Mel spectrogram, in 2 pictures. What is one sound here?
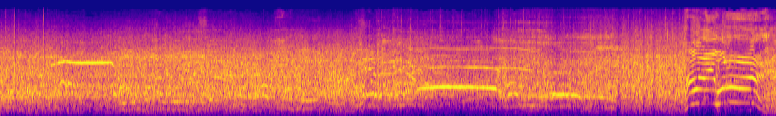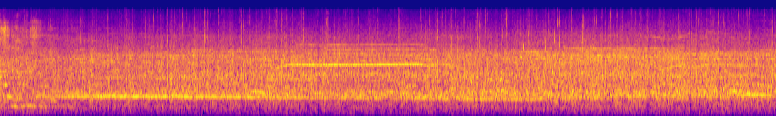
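Fans nearby shout and cheer.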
